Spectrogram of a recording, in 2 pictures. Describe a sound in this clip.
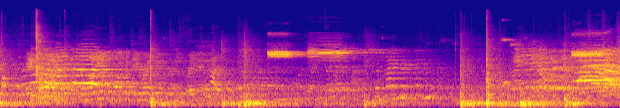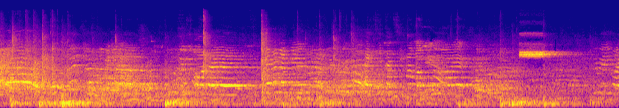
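Young women call out and cheer in a large echoing hall.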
